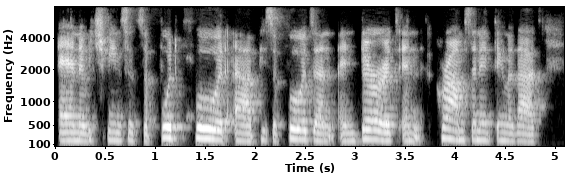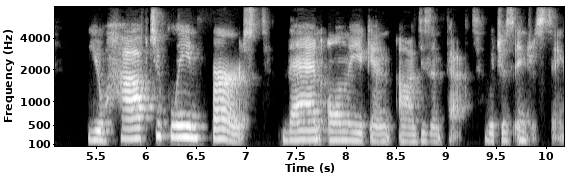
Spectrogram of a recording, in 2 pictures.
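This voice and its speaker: Her tone bright and sharp, a woman at medium pitch talks at a moderate pace with ordinary pitch variation. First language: not English. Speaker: cleaning company owner. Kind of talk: webinar presentation. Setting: video call. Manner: halting with fillers.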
